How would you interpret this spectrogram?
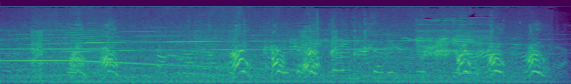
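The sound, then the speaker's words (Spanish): A Prince George's County police dog, searching in the dark, barks excitedly in quick clusters of sharp, yipping barks, fairly loud, with a few whiny yelps mixed in over a steady background hum. “Un oficial del condado de Prince George llegó con un perro policía y comenzó a buscar”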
